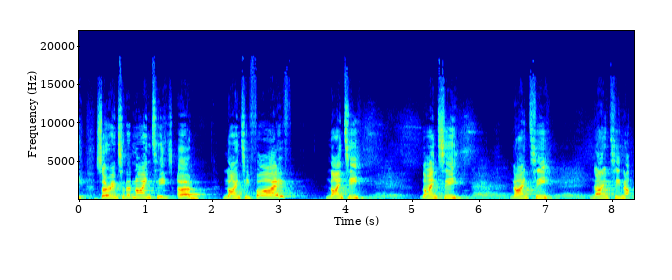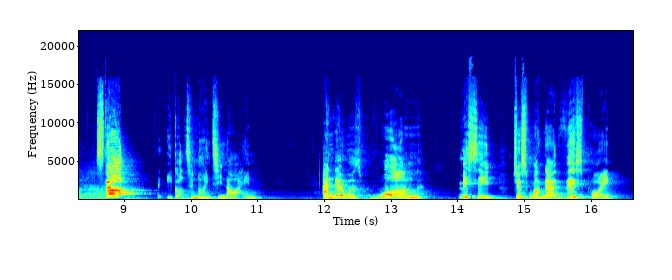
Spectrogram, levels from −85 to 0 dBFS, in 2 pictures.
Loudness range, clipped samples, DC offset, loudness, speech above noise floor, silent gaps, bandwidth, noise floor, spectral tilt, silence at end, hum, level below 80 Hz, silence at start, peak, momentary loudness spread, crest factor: 7 LU; under 0.1%; under 0.1%; -24 LUFS; 41 dB; none; 19 kHz; -65 dBFS; -2.5 dB/octave; 0.3 s; none; -56 dBFS; 0 s; -2 dBFS; 19 LU; 24 dB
